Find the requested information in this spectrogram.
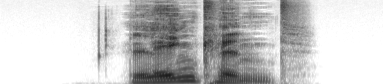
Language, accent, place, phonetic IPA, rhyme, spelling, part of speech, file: German, Germany, Berlin, [ˈlɛŋkn̩t], -ɛŋkn̩t, lenkend, verb, De-lenkend.ogg
- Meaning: present participle of lenken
